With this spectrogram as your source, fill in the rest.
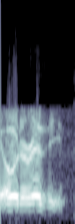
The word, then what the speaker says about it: Odorizzi: I'd say Odorizzi. Okay. I've heard people say Odorizzi, but I've pronounced it Odorizzi in front of his mom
